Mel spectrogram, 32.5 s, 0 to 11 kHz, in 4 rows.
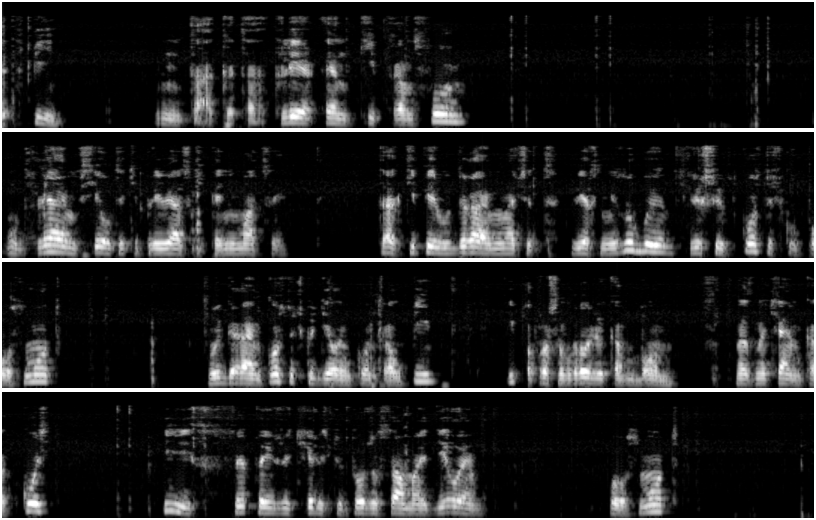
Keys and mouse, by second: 5.0 click, 5.9 click, 13.3 shift+click, 15.1-16.2 drag, 17.1 click, 23.5-25.8 drag, 26.3 click, 27.5 shift+click, 29.3-30.3 drag.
